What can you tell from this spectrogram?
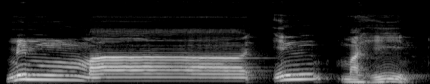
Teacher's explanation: এখানে নুন সাকিন, মিম নুন জের মিন, নুন সাকিন, তারপরে মিম আসছে। নুন সাকিনের পরে মিম আসলে ঈদগামে বিল গুন্না করতে হবে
